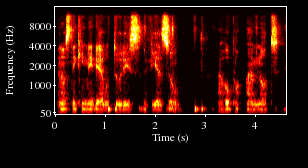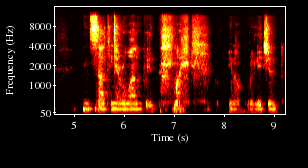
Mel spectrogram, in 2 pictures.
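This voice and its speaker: A man's voice: deep voice, completely flat delivery, unhurried, dark tone. A man giving an explanatory technical lecture over an echoey video call. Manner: explanatory, checks understanding with questions. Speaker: university lecturer. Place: indoors, online video call.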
